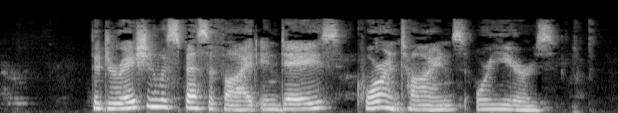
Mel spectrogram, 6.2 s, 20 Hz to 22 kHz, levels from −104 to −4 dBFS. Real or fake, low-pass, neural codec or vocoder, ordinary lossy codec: fake; 10.8 kHz; vocoder, 44.1 kHz, 128 mel bands, Pupu-Vocoder; MP3, 48 kbps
